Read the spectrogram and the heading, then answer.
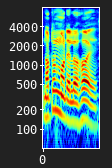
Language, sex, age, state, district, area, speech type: Assamese, male, 18-30, Assam, Dibrugarh, rural, spontaneous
